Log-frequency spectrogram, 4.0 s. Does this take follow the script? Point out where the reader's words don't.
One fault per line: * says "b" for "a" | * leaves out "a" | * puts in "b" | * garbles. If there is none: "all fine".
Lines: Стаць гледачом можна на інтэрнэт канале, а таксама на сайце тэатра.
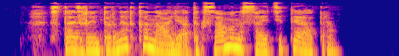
* leaves out "гледачом можна"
